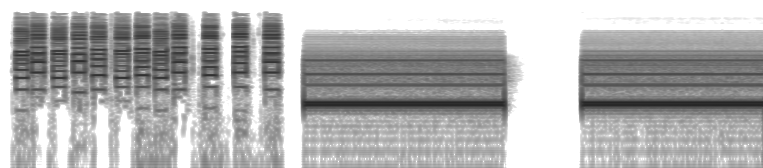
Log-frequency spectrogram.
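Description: A quick run of about ten dialing tones gives way to a steady, loud ringback tone that sounds for two seconds, pauses, then rings again, as an outgoing phone call connects.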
